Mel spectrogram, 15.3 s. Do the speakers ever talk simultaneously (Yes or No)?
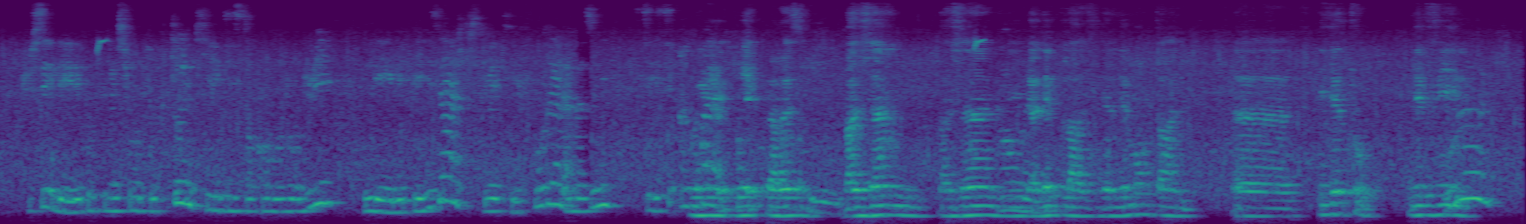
Yes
